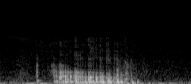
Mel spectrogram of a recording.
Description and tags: small ball spinning on a wooden surface
tiny ball spinning on a wooden floor
spinning, ball, toy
